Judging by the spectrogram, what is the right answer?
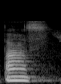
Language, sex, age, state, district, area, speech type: Assamese, female, 60+, Assam, Charaideo, rural, read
